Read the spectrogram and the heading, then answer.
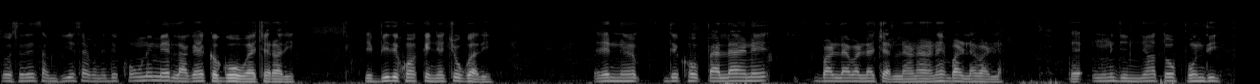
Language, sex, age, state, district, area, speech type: Dogri, male, 18-30, Jammu and Kashmir, Kathua, rural, spontaneous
